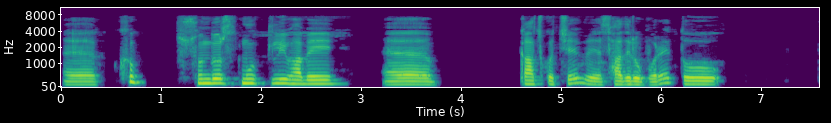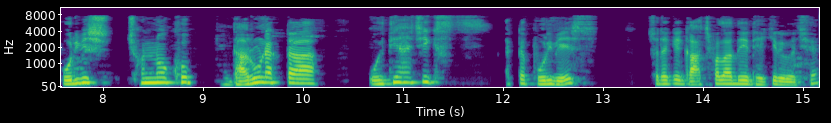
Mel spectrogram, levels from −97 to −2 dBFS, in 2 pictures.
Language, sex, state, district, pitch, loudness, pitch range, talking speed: Bengali, male, West Bengal, Dakshin Dinajpur, 155 Hz, -19 LUFS, 135-195 Hz, 95 wpm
